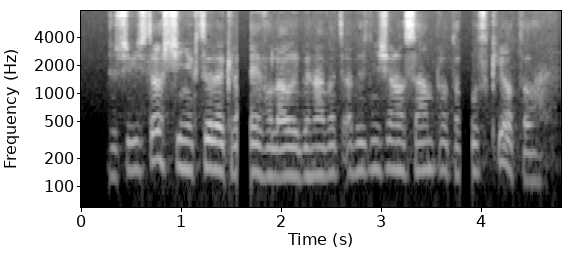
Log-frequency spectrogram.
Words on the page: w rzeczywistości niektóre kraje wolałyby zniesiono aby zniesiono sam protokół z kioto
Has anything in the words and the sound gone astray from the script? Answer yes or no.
yes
